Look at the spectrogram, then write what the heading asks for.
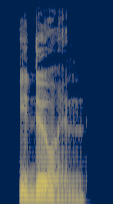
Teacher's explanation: You doing? We're dropping that G again.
